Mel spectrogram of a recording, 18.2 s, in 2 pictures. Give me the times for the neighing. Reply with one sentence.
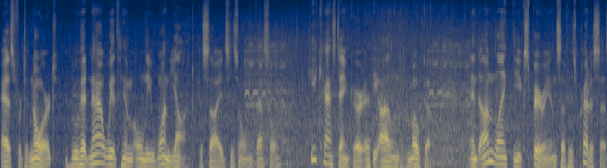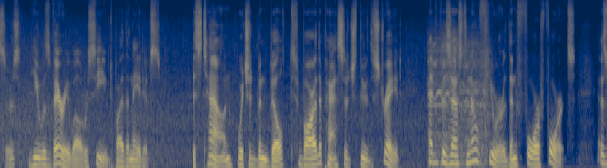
The neighing can be heard from 3.6 to 4.5 s, from 6.4 to 7.1 s and from 15.5 to 16.5 s.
